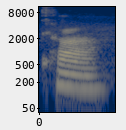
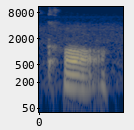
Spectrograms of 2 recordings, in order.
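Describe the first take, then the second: First: The vowel is a light, front ah. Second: The vowel is a heavy, back ah. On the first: The speaker calls it wrong. "you wouldn't say, like we say grass" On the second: The speaker calls it right. "So these are heavy letters sounding ah"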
